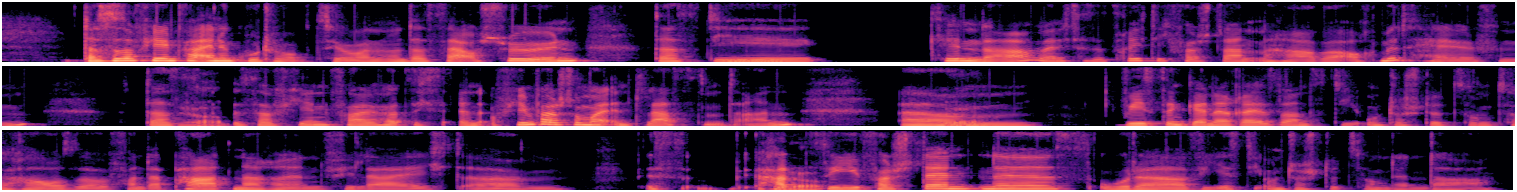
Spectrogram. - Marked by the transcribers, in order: distorted speech; other background noise; static
- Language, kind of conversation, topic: German, advice, Wie kann ich damit umgehen, dass ich ständig Überstunden mache und kaum Zeit für Familie und Erholung habe?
